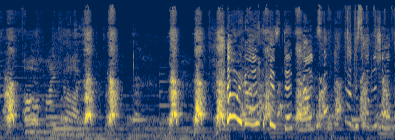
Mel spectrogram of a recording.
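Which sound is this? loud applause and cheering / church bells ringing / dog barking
dog barking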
